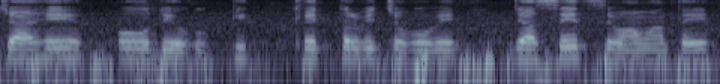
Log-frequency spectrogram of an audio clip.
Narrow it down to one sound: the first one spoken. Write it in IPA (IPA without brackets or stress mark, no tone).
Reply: t͡ʃ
